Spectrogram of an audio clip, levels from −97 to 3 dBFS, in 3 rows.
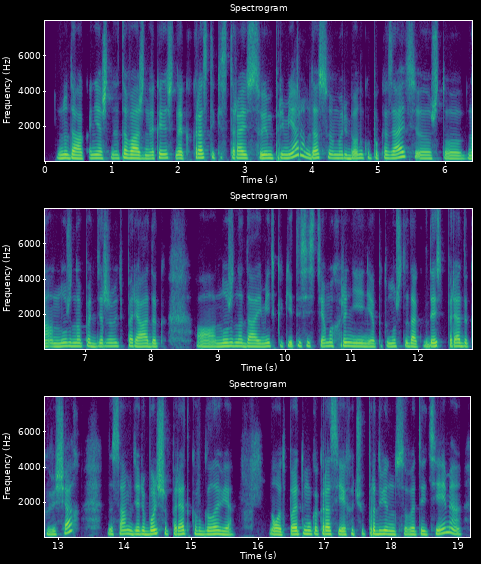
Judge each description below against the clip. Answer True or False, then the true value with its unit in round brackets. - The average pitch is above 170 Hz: True (190 Hz)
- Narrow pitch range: True (1.9 semitones)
